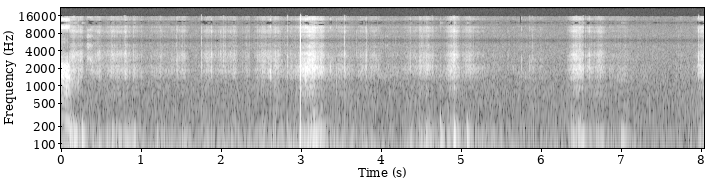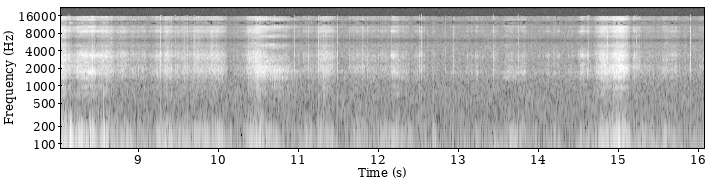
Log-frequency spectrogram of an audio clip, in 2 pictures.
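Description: Skis swishing through deep powder snow, turn after turn, in irregular bursts a few seconds apart over wind on the microphone, with one sharp knock about three seconds in.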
